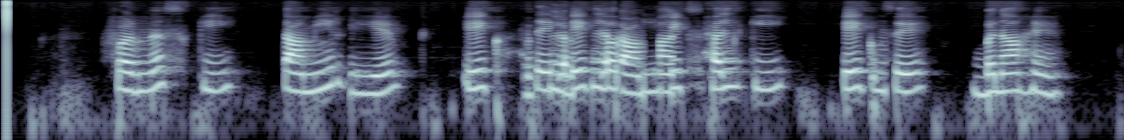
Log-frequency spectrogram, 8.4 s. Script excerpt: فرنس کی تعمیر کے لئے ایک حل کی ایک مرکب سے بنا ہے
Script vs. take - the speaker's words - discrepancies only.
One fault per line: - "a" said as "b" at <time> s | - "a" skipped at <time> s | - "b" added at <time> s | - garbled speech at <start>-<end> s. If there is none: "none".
- "کے" skipped at 2.5 s
- garbled speech at 3.9-5.3 s
- "مرکب" skipped at 6.6 s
